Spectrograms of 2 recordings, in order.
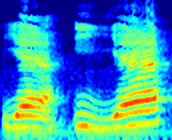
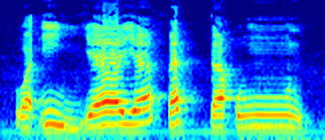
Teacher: Ya iya, two harakat. The next ya is short.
